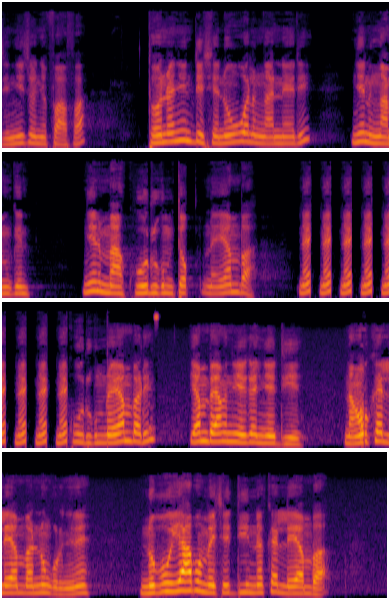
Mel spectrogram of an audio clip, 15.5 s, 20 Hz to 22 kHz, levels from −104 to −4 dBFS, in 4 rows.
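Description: At 2.64 to 2.66 s a corrupt frame is decoded: a single damaged compressed frame was played as though valid, so its misread gains and codes put energy in the wrong frequency bins. The result is a faint blip, peaking at about -35 dBFS, lasting roughly one frame.

From 6.95 to 8.39 s the playback behaves like a CD stuck on one turn. A segment of about 205 ms is repeated seven times, with a brief mute at each jump back. The result is the fast, evenly spaced stutter of a skipping disc, the same fragment cycling at close to five times per second before playback moves on.

At 8.80 s the sound changes character for the rest of the clip, most likely because the input switched to a poorer device. There is no gap at the changeover. Afterwards nothing is present above 11.4 kHz, so the top end is duller. The level shifts by about 5 dB, and a new noise floor sits about 40 dB below the signal.

Three more corrupt frames appear after the switch. 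At 9.20 to 9.30 s several consecutive frames are damaged, giving a noisy burst of roughly 100 ms peaking at about -20 dBFS. At 11.33 to 11.38 s a shorter two-frame chirp reaches a similar level. At 13.71 to 13.73 s a single-frame blip peaks at about -25 dBFS.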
